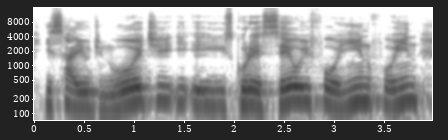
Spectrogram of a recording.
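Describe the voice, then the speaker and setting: A normal speaking voice from a man, fairly high in pitch and fairly slow in pace, on a very clean recording with a silent background. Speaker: rural storyteller. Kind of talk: folksy oral storytelling. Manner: informal, conversational.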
